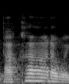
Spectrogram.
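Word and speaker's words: VARCHAR: 그럴 때 이제 바차라고 많이 읽는데, 얘가 우리나라 사람들은 바차라고 읽고 미국 사람들은 바카라고 읽는 것 같아요.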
